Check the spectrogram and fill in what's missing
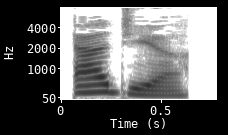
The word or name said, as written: adya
